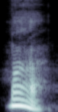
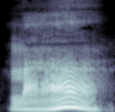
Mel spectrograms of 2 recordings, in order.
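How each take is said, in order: First: It is said with the question-particle tone. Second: It is said with the tone meaning horse. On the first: It marks a question. "that's just like, oh, it's a question" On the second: It means horse. "you called someone a horse"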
